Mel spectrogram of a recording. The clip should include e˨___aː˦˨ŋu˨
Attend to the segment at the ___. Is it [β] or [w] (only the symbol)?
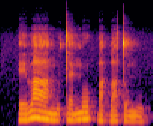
β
